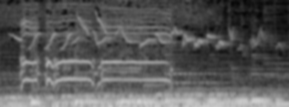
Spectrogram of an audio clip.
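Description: A rooster lets out one long, loud crow lasting about two seconds, with squawky bird calls around it and a steady low rumble underneath.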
